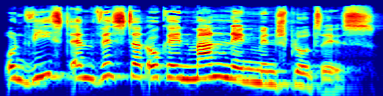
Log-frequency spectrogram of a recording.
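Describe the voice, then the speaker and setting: A woman's voice: sits high, expressive, a little slow. An actress with a northern German accent playing an outspoken, mocking woman friend in a verse radio play, emphatic and teasing. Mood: emphatic disdain. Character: brash, shrewd, outspoken female confidante, fearless and mocking.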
